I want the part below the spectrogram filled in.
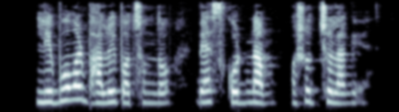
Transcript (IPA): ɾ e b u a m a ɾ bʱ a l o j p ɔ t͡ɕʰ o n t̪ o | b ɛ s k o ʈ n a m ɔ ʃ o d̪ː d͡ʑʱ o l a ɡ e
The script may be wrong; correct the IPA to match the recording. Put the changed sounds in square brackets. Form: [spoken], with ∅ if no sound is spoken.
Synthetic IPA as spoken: [l] e b u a m a ɾ bʱ a l o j p ɔ t͡ɕʰ o n [d̪] o | b ɛ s k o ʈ n a m ɔ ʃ o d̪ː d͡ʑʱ o l a ɡ e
